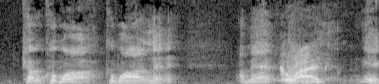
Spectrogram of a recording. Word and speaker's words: Kawhi: Kawhi. Yeah, Kawhi.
